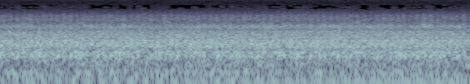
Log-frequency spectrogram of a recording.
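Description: Truck-mounted vacuum pump running for an oil drum vacuum head, a loud, steady mechanical drone with a dense low throb, unchanging throughout.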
